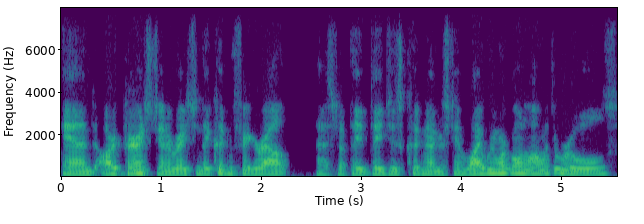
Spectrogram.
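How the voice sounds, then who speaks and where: A man talks at a very fast pace and a medium pitch. His intonation stays fairly even. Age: 60s. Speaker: podcaster. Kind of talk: casual chat.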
